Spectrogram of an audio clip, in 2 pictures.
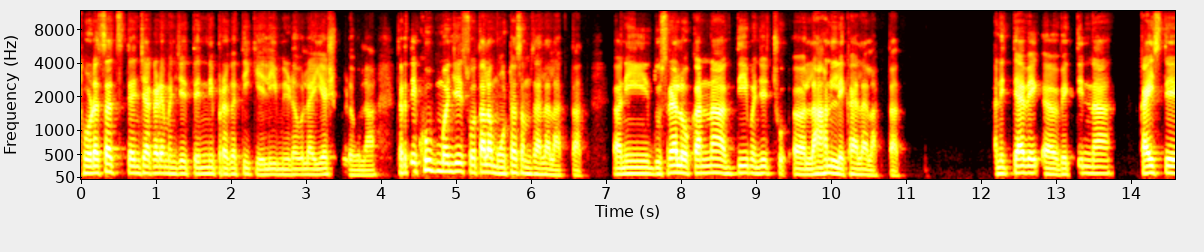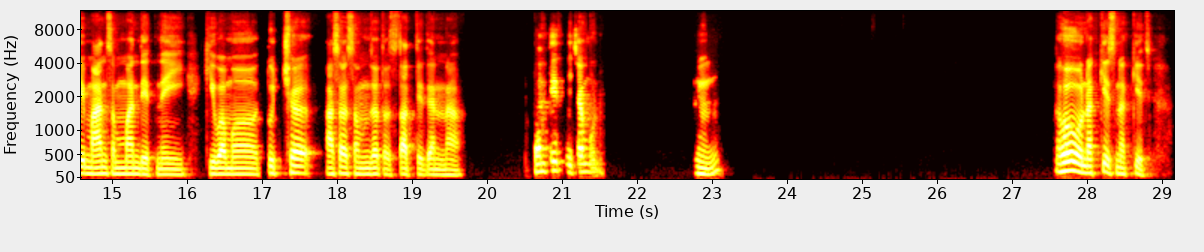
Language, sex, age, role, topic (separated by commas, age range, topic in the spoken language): Marathi, male, 20-24, guest, साधेपणातून तुम्हाला जीवनाचा अर्थ सापडतो का—तुमचा अनुभव काय आहे?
